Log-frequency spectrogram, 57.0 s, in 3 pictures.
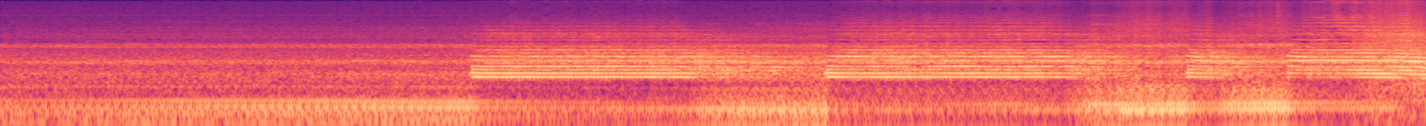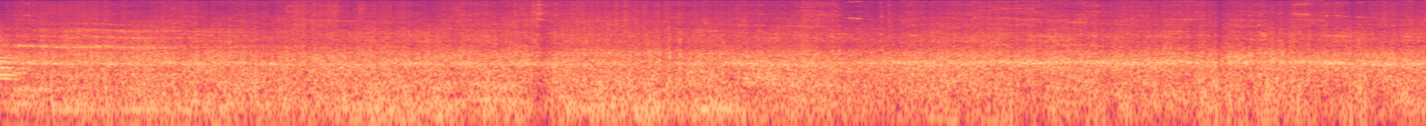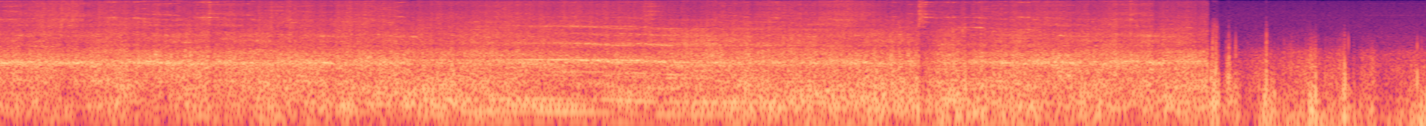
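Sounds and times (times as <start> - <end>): freight train rolling past: 0.0 - 57.0
locomotive air horn chord: 6.2 - 15.1, 15.7 - 21.2, 44.9 - 47.1.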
